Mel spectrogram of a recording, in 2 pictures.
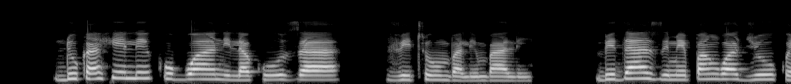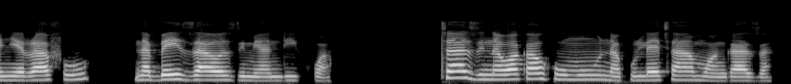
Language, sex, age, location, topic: Swahili, female, 25-35, Nairobi, finance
